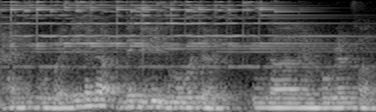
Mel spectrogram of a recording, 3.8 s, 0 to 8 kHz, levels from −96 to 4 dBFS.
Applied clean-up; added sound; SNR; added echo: none; Bell; 12 dB; reverberation time 0.9 s.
